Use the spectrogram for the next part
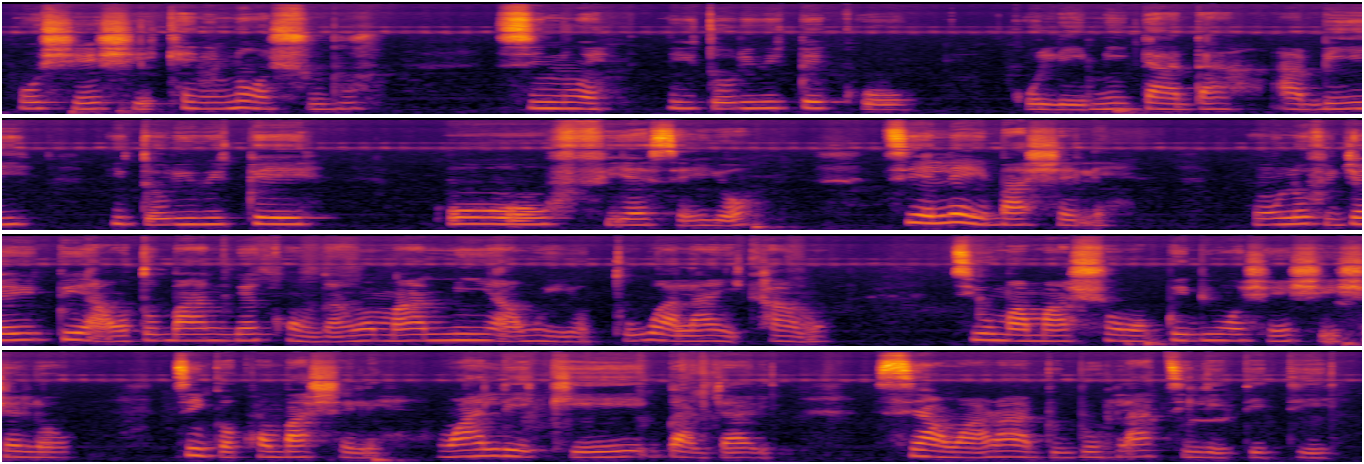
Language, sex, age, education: Yoruba, female, 46-60, tertiary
